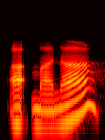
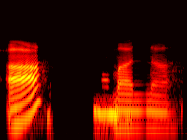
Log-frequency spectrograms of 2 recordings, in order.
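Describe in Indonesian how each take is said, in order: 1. Hentian glotal mengikuti vokal pertama yang pendek. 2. Vokal pertama panjang, tanpa hentian. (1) "asal dia amana"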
